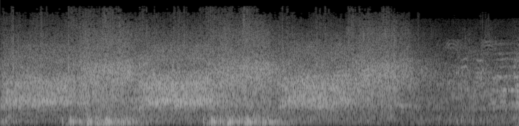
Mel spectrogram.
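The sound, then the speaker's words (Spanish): A tennis crowd on Court Philippe Chatrier roars and shouts for Nadal during his match against Zverev. The dense, loud wash of massed voices holds steady, then dips slightly near the end. “El comportamiento del público, yo sabía que se iban a volcar con Nadal, pero está siendo espectacular.”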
